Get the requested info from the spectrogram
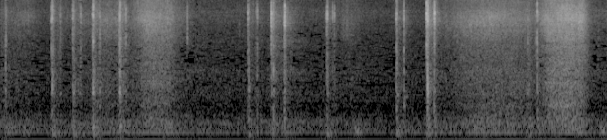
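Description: Laptop keyboard being typed on: irregular sharp key clicks in short runs, with a soft hiss for about a second near the end.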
